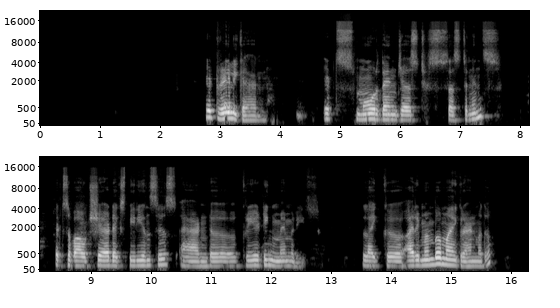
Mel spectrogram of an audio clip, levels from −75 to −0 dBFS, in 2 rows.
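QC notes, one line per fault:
throughout, clock drift between sender and receiver: the sender's clock runs roughly 5% fast, so the receiver's buffer keeps overfilling and the speech carries small, irregular timing hiccups.
0.09–16.06 s, repeated timing corrections: the receiver keeps cutting short pieces out at uneven spacing to match the 105% sender rate, heard as slight skips and unsteady tempo.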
